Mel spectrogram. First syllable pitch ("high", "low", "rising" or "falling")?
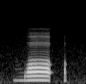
falling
